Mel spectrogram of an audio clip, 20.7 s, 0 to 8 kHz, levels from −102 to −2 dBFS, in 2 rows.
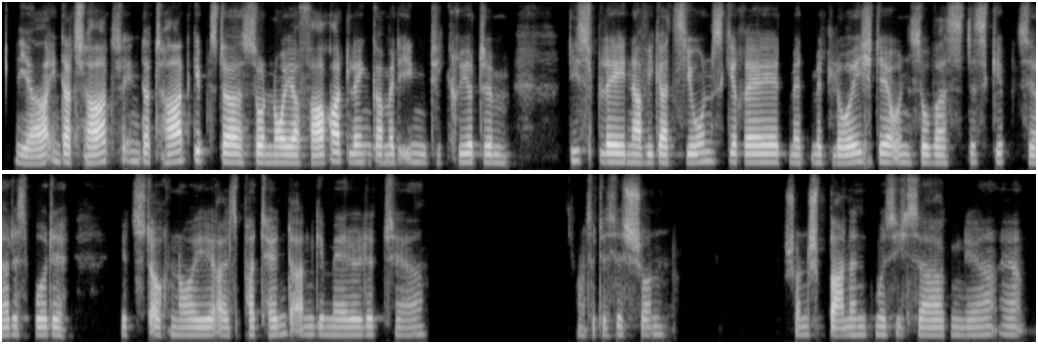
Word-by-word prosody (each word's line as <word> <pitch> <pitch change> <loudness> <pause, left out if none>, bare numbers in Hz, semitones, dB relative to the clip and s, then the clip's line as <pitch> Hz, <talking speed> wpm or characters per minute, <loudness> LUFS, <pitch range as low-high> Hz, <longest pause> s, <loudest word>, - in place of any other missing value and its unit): Ja, 130 -2 +4
in 165 - -5
der 150 -2 +6
Tat 140 +5 +4
in 165 0 -8
der 155 -1 0
Tat 155 +4 +5
gibt's 345 -1 -1
da 150 -2 +6
so 145 +1 +2
'n 145 -1 +1
neuer 140 0 +5
Fahrradlenker 150 +1 +4
mit 145 0 -3
integriertem 145 -1 -4 0.6
Display-Navigationsgerät, 150 -1 +2
mit 140 0 -6
mit 145 -1 -6
Leuchte 145 +2 +2
und 145 -1 -4
so 145 0 -1
was. 140 -1 -3
Das 150 -1 -6
gibt's, 155 -1 -8
ja, 135 0 -2
das 145 - -8
wurde 140 -2 -1 0.5
jetzt - - -7
auch - - -2
neu 135 0 -2
als 135 -1 -5
Patent 135 +2 -5
angemeldet, 140 -1 -5
ja. 135 +2 -11 1.5
Also, - - -13
das 135 +2 -11
ist 145 - -5
schon 140 +1 -3 1.2
schon 145 - -9
spannend, 140 +1 -2
muss 145 -1 -7
ich 145 - -8
sagen. 135 0 -5
Ja, 135 +2 -9
ja. 145 -1 -10
145 Hz, 130 wpm, -24 LUFS, 140-150 Hz, 1.5 s, der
